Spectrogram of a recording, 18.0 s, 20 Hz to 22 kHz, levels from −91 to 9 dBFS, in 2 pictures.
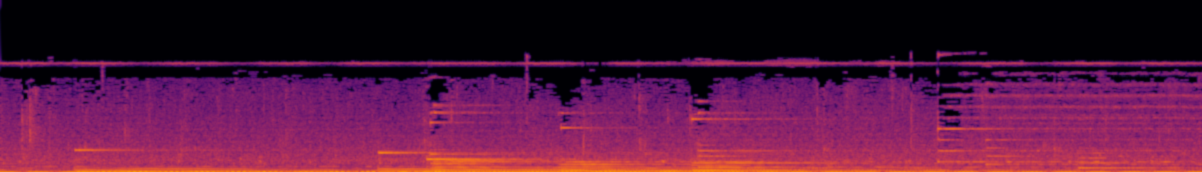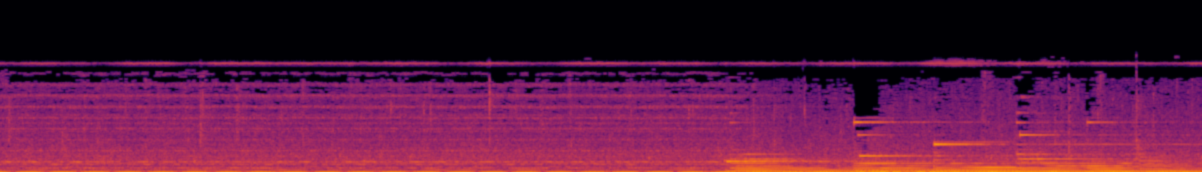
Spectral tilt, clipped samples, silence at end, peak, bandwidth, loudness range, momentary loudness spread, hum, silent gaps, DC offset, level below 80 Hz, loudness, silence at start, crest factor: -5 dB/octave; under 0.1%; 0 s; -4 dBFS; 15 kHz; 6 LU; 8 LU; none; none; under 0.1%; -26 dBFS; -20 LUFS; 0 s; 16 dB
